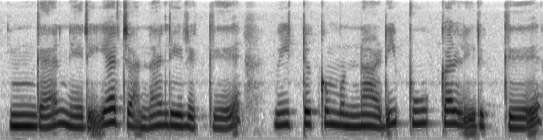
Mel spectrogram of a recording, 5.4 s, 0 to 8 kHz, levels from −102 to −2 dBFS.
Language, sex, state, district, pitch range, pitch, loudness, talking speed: Tamil, female, Tamil Nadu, Nilgiris, 195-240 Hz, 210 Hz, -16 LUFS, 90 wpm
